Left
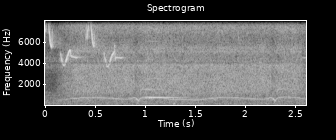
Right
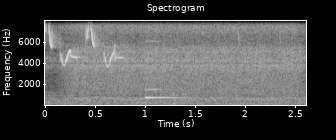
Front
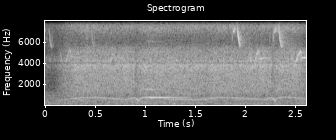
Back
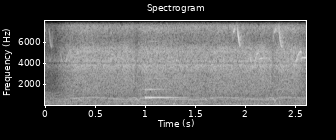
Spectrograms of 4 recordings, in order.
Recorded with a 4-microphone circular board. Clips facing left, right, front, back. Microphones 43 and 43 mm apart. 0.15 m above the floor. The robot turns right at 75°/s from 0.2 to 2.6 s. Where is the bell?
Straight behind, 6.5 m; by 1.4 s 150° right, 6.5 m.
